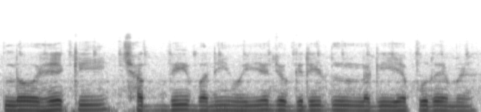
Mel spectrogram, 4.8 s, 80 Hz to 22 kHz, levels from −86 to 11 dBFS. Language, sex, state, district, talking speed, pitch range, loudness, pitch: Hindi, male, Uttar Pradesh, Lucknow, 160 wpm, 125-130 Hz, -16 LUFS, 130 Hz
